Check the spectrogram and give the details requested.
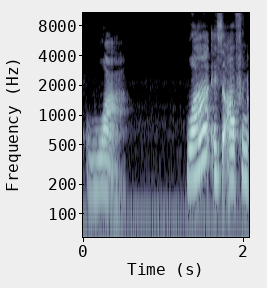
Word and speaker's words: は: a hiragana ha but when it's used as a particle we pronounce it wah wah is often called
